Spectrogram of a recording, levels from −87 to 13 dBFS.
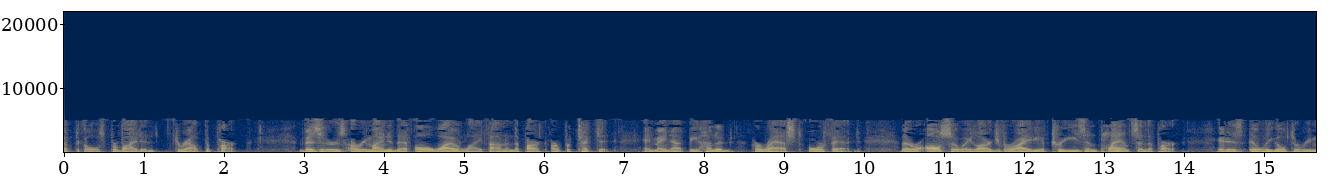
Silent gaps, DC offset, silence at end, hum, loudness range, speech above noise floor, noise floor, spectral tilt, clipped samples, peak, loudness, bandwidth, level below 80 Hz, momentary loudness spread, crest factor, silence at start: none; under 0.1%; 0 s; none; 3 LU; 31 dB; -47 dBFS; -9.5 dB/octave; under 0.1%; -2 dBFS; -18 LUFS; 5.4 kHz; -22 dBFS; 8 LU; 16 dB; 0 s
